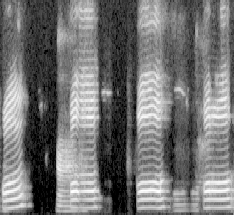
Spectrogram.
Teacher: Kembali qafnya ko, rongga mulutnya tetap terbuka, hanya pangkal lidahnya yang naik ya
